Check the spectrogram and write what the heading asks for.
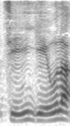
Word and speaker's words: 纸鸟: 由于广东人在口语上呢或多或少会将一个词语最后那个字的读音呢就提高一点，所以纸鸟呢就变成了纸鸟了。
